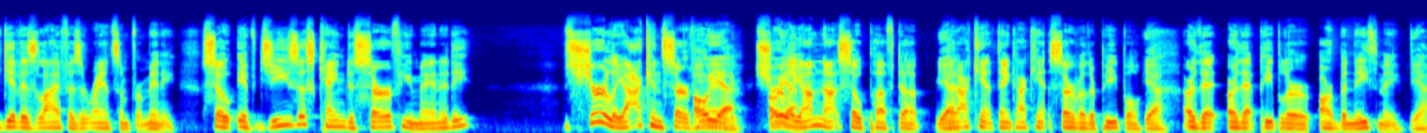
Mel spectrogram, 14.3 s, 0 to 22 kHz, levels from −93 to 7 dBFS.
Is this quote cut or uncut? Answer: uncut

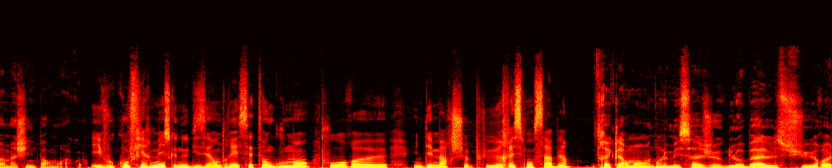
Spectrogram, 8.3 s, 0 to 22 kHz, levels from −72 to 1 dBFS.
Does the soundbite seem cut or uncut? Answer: cut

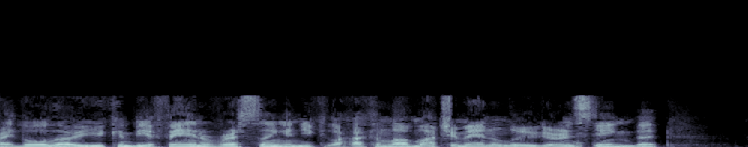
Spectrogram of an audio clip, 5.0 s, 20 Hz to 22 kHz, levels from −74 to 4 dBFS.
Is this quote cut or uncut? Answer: uncut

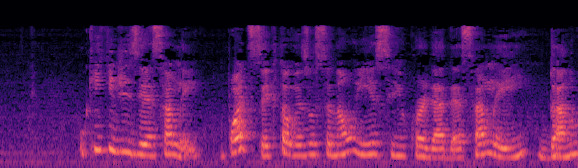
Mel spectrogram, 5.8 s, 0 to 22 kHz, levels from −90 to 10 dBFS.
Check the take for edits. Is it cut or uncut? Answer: uncut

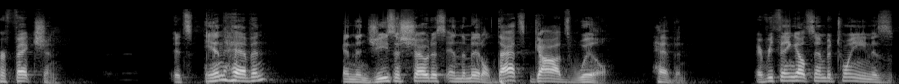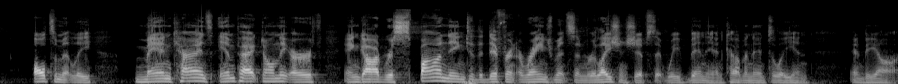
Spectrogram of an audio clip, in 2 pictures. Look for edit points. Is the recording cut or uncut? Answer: uncut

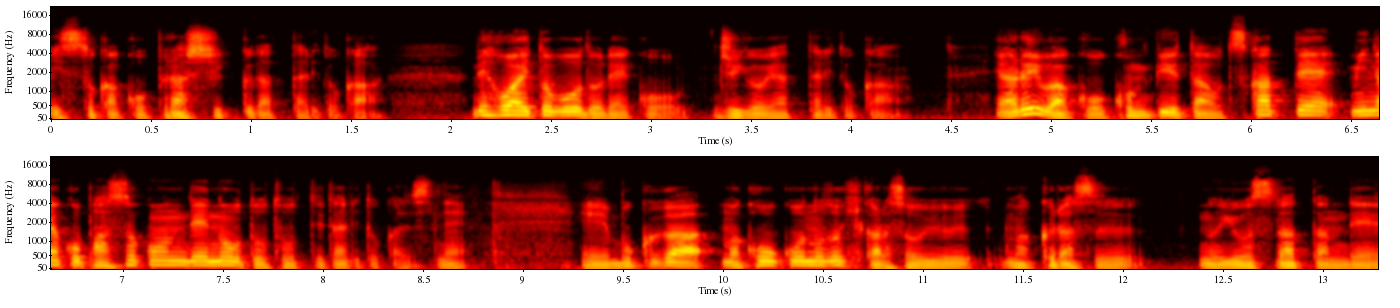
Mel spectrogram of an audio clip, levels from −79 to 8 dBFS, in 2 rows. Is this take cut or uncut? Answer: uncut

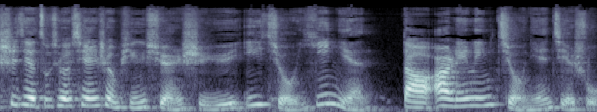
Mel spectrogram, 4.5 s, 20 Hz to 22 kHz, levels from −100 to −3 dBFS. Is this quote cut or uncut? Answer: cut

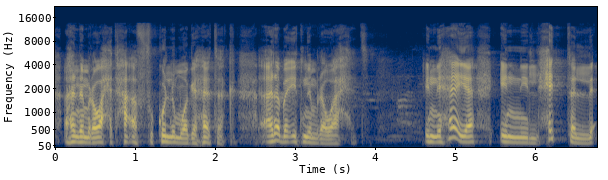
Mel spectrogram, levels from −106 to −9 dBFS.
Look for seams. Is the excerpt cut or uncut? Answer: cut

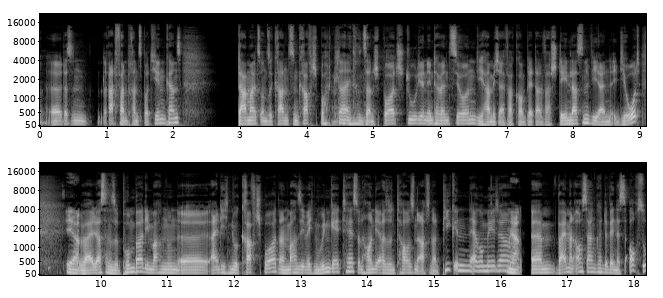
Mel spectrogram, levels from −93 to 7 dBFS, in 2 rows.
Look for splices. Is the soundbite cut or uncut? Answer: cut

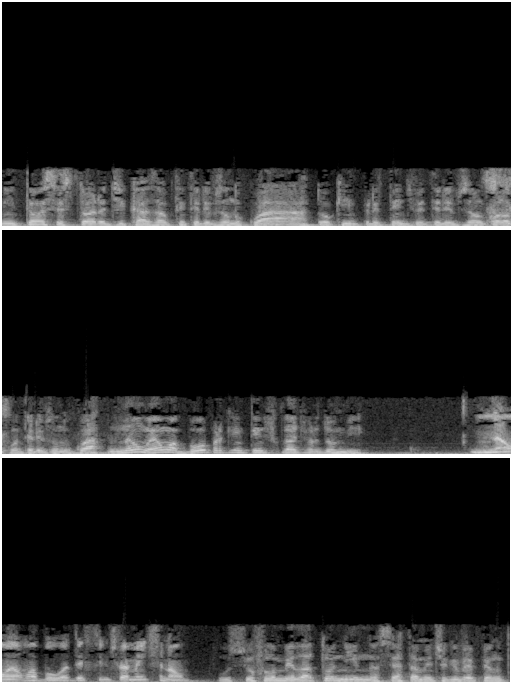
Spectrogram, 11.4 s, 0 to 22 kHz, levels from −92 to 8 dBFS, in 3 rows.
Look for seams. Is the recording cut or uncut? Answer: cut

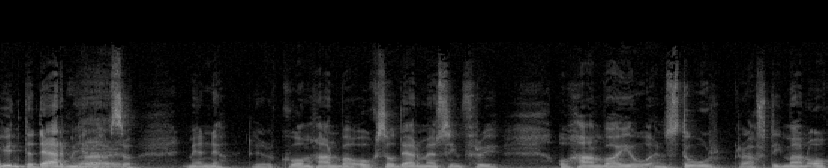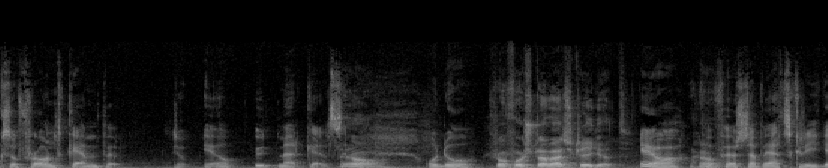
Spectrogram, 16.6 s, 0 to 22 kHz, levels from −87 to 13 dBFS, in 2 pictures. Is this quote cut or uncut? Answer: uncut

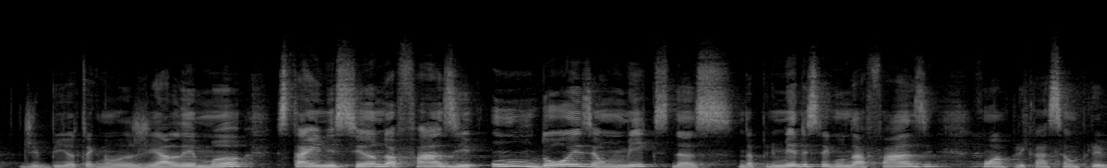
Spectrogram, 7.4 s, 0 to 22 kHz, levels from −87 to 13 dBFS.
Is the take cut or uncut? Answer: cut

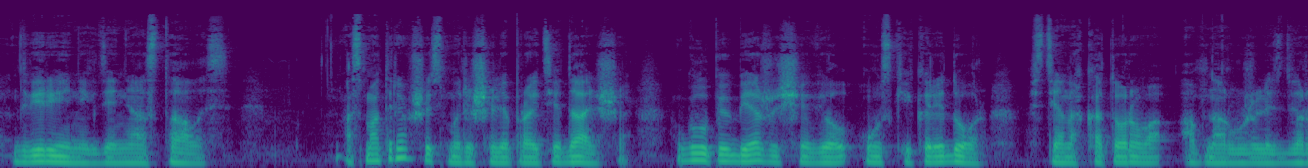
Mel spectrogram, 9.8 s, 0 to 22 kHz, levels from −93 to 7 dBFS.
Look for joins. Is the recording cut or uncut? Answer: uncut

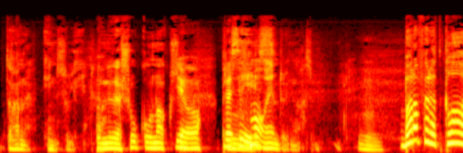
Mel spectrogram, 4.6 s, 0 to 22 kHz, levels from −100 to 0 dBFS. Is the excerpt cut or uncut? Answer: cut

